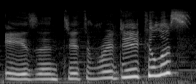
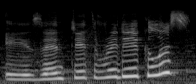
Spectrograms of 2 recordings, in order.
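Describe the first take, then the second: Both takes have the same delivery.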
